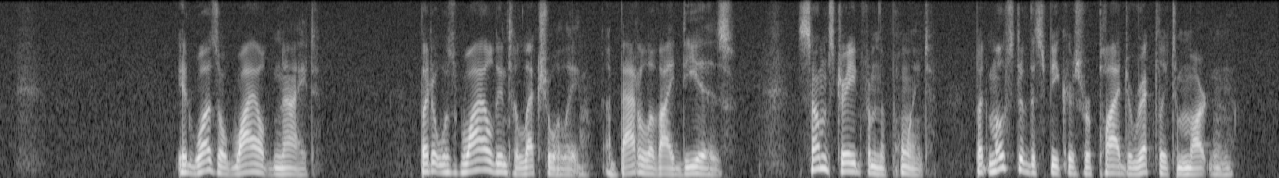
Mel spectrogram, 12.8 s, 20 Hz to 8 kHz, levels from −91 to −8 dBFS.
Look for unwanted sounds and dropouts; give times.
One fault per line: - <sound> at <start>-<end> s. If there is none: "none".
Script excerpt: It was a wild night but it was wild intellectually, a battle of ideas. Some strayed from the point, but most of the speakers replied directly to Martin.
none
